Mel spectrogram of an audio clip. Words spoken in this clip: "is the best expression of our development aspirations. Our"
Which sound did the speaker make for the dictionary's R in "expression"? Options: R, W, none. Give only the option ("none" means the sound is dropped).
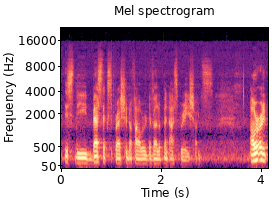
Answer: R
